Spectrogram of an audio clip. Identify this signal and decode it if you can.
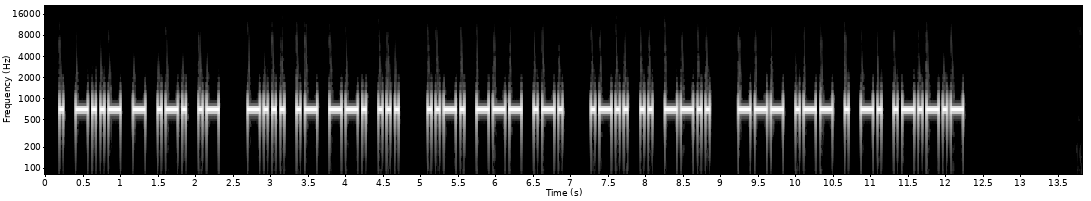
Morse code, heard as a keyed tone, about 21 wpm, 700 Hz. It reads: EXTRA BAGS FOR LIZ OWEN.
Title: Pangram Challenge v2 - 22wpm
